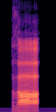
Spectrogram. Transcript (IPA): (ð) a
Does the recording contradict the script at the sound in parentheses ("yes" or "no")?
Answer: no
